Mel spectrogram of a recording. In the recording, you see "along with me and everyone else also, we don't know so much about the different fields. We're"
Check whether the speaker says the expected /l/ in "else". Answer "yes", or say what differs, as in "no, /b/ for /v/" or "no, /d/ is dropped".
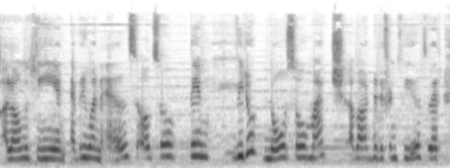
yes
